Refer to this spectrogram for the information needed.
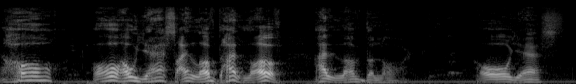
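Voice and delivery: low, soft, feeble devotion; mock hospital patient. Sick person in hospital professing love for the Lord, mock hospital patient. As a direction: imitate a weak patient, fading into low sighs. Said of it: "they're laying in the hospital".

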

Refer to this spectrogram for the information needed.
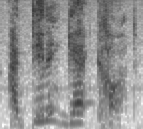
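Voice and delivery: slow, soft whisper of relief; a sneaky whispered echo; hushed whisper. Real, not acted. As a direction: whisper it like you're still hiding. Relieved echo after sneaking back.

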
